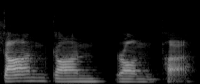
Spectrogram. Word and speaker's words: Danganronpa: So yeah, it's Danganronpa. So da ga ro pa again. So and then with the end sounds in there to end off the syllables. So that's how you pronounce it.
